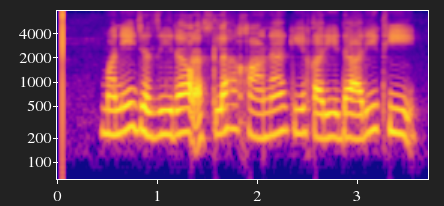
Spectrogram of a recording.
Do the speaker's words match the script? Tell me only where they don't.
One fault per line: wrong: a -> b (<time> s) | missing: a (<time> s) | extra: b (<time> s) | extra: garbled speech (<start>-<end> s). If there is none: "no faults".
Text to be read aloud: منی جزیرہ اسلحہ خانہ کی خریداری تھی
no faults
